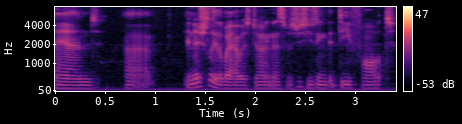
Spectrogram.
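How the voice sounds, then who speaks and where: Lively in intonation and fairly quick, a man talks at a medium pitch with vocal fry. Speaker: game developer. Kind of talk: casual devlog narration. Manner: fast, hesitant with many fillers.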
